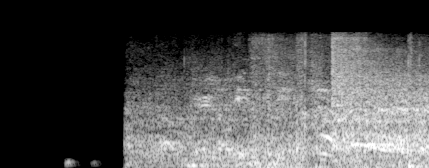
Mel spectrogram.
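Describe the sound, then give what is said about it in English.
A brief pair of soft thumps, then a dense wash of basketball game noise with ball bounces and sneaker squeaks amid a loud, echoing crowd rumble that grows slightly louder. “I think that squeaks from Basketball.”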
